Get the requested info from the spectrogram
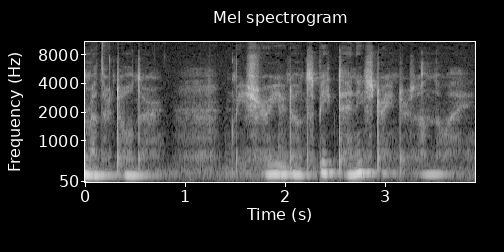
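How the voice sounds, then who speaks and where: Against noticeable background noise, a soft-spoken woman whispers at a fairly quick pace. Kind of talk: bedtime story reading. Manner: whispered, soft-spoken.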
